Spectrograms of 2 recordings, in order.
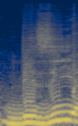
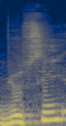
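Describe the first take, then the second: First: It starts with a plain 'bi' sound. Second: It starts with a 'byu' sound. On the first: The speaker calls it right. "ಬಿಸಿ ಎಂಬ ಉಚ್ಚಾರಣೆ ಮಾಡಬೇಕು" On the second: The speaker calls it wrong. "ಬ್ಯುಸಿ ಅಂತ ಅಲ್ಲ"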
